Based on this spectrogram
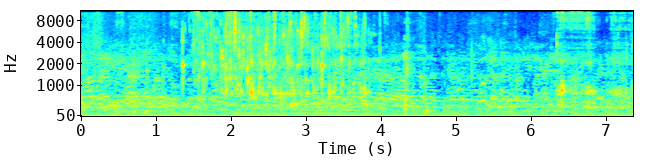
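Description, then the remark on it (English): A mixed drink of gin and dry vermouth is poured into a glass, a steady liquid trickle and splash lasting several seconds, with faint background murmur and noise underneath. “Fix something for me, will ya? Anything in particular? Whatever you want, sister. Just pour it.”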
